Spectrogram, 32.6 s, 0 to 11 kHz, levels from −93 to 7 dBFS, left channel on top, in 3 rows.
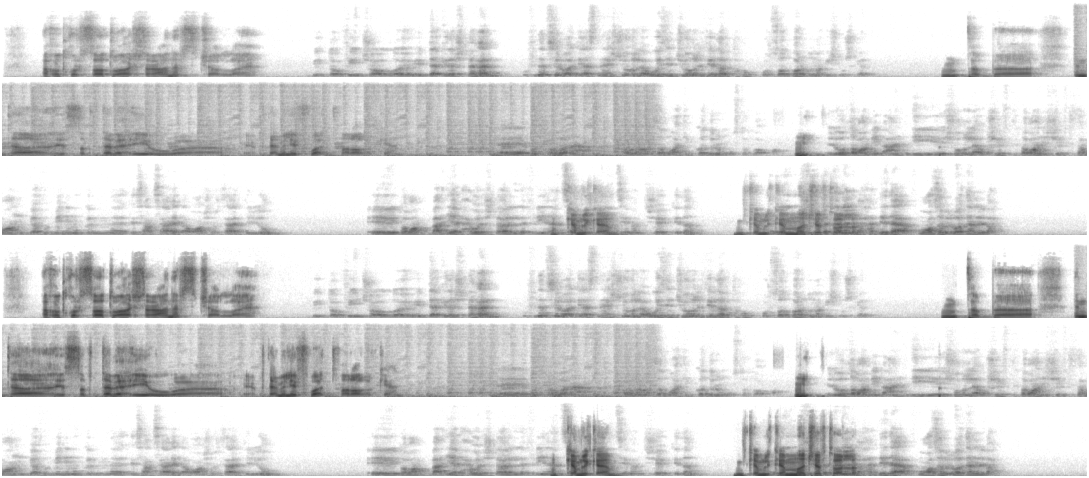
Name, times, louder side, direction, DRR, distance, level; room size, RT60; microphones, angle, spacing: voice 1, 0.4-2.6 9.4-14.9 18.8-18.9 27.3-27.9 29.0-30.2, right 8 dB, 80° right, 0.3 m, -26 dB
voice 2, 3.0-8.6 15.8-18.6 19.1-24.4 25.3-28.6 29.4-31.6, left 1 dB, 25° right, 3.1 m, -40 dB
sound 1, 10.7-17.4, equal, 35° left, 2.9 m, -43 dB
7.2 x 5.6 x 2.7 m
head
